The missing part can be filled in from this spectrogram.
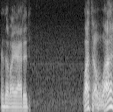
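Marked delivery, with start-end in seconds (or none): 1.6-2.3 put-on crotchety old man voice. Retelling a line recorded as the character Jin: Jin Buck voice. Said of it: "he's a crotchety old guy. He sounds like this".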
